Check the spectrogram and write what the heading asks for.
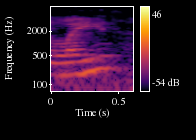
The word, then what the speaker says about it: lathe: on the I think someone told me that to pronounce it I should say lathe I don't know looks like a latte something like that but I guess the rest is silent so these I painted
